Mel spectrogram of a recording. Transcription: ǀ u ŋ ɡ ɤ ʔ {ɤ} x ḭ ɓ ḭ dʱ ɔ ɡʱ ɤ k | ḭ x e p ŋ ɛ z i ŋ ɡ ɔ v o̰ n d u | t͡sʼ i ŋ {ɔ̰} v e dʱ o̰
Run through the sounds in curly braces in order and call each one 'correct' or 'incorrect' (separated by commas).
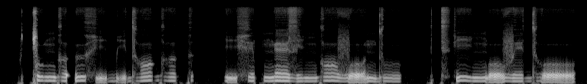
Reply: incorrect, incorrect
